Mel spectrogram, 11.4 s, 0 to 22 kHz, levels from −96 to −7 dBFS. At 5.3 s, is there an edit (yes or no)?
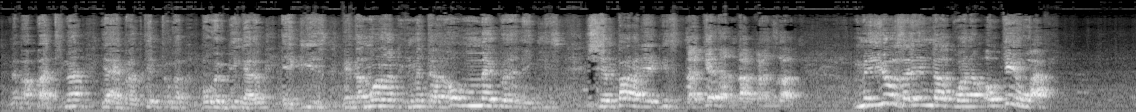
no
